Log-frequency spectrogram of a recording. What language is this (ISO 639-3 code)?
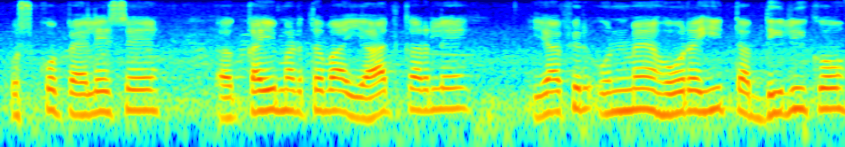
urd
